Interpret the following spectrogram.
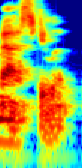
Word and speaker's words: masculine: so remember these words words ending in i and e can have different pronunciations all of these have the sound in Imagine examine engine discipline feminine and masculine thank you for watching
